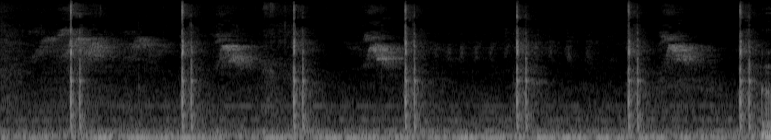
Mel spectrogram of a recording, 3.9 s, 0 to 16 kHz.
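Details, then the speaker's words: Dosing pump of a 5kW Chinese diesel heater in an underslung stainless box under a Mercedes Vario minibus, with nylon fuel line, about six degrees outside: crisp ticks every half second over quiet hum, quieter than the heater. Normal pulsing. "here we've got the pump running let's have a listen yeah that's fairly quiet a lot quieter than the heater itself"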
